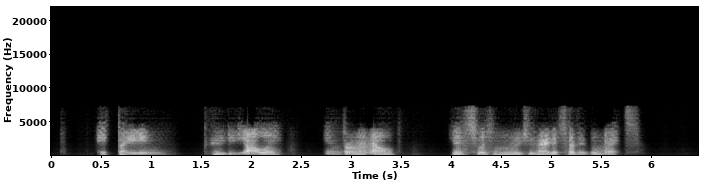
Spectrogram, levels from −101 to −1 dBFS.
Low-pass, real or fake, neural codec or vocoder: 7.2 kHz; fake; codec, 44.1 kHz, 0.9 kbps, DAC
